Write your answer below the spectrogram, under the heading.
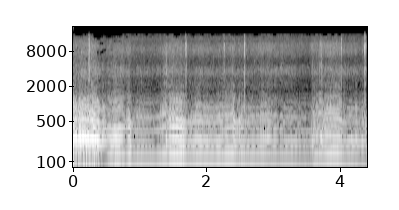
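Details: European hornet (Vespa crabro) droning close up, a low rich buzz that swells and sinks in pitch and volume several times, starting loud and settling slightly quieter.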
